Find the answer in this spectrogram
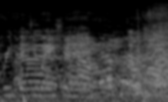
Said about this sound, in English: So it's interesting to hear the crowd here because there's no middle on this subject.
